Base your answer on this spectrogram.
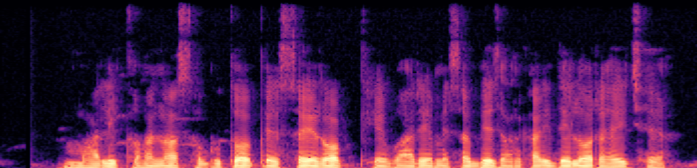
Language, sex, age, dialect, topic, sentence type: Maithili, male, 25-30, Angika, banking, statement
